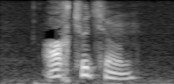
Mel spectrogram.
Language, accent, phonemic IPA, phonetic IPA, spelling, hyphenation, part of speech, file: Armenian, Eastern Armenian, /ɑʁd͡ʒuˈtʰjun/, [ɑʁd͡ʒut͡sʰjún], աղջություն, աղ‧ջու‧թյուն, noun, Hy-աղջություն.ogg
- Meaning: darkness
